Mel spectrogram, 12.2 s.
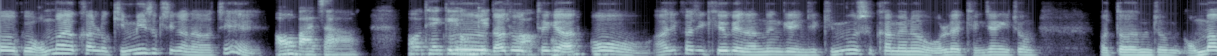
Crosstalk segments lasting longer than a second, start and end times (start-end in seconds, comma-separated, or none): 4.4-6.2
